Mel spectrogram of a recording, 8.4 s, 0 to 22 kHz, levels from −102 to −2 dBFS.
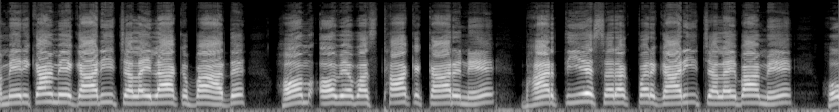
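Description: At 6.88 s, right after "कारणे भारतीय सड़क पर", the speech drops abruptly by about 6 dB for 84 ms and then returns to its former level at 6.96 s. This is most likely one channel dropping out: with one side of the stereo pair gone, the mono sum keeps only half of the shared signal. The sound never goes silent and its tone stays the same, which sets it apart from a full dropout or a filtering fault.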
